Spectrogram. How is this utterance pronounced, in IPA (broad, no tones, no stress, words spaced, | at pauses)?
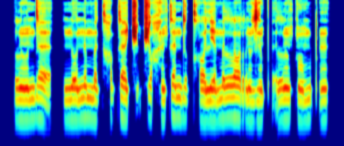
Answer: lõndɜ | nonə mɜkhɔk ɜt͡ɕɔ̰t͡ɕɔ hə̃kɜndo kʰɔ lʲɜmə lːɔrõ zə̃ pʼə̰lːõ kɔ̃məpʼə̃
